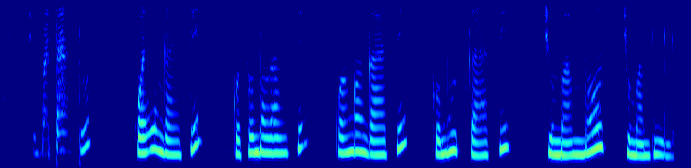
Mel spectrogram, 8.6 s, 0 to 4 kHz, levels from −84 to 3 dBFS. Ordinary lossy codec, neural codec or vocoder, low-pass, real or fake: none; vocoder, 24 kHz, 100 mel bands, Vocos; 3.6 kHz; fake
